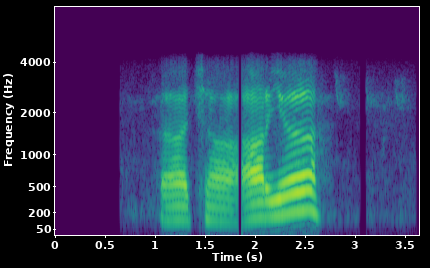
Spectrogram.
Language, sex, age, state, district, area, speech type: Santali, male, 45-60, West Bengal, Malda, rural, conversation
